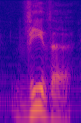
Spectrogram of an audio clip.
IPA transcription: viðə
